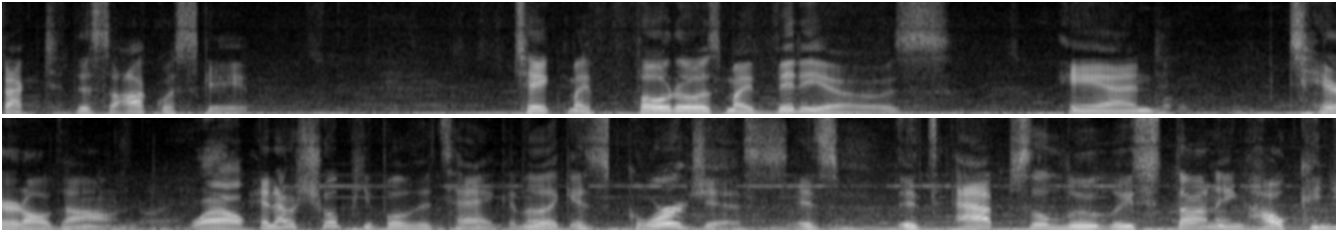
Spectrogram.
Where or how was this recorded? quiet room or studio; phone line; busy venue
busy venue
